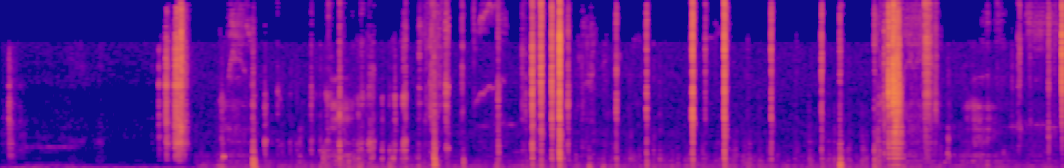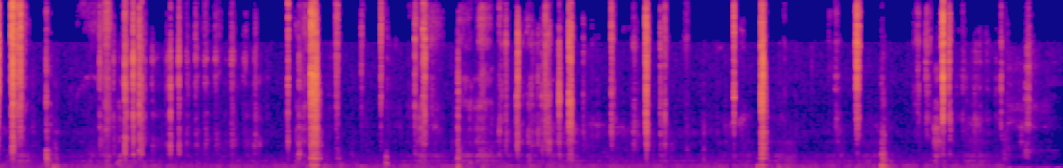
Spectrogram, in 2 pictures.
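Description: Hands working on a plastic telescope-kit tube and its small screws and parts: scattered clicks, taps and light rattles, over a faint steady hum.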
